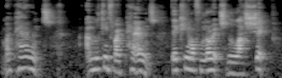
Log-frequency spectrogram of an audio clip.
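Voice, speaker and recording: A man's voice: high voice, a little fast, voice pushed up, natural voice. A man voicing an anxious, stubborn young girl who pleads urgently as she searches for her parents, in a storybook reading. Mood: desperate. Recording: echoey room with clear background noise.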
